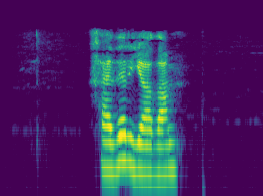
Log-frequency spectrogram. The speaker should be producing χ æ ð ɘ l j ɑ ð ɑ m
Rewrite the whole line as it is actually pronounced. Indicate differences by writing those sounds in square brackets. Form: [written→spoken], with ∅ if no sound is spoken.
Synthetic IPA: χ æ ð ɘ [l→ɾ] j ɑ ð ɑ m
